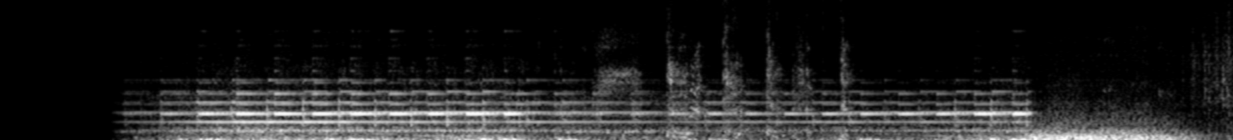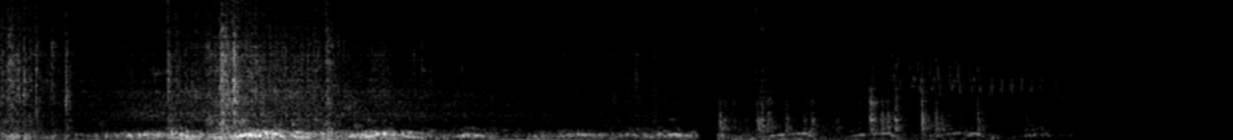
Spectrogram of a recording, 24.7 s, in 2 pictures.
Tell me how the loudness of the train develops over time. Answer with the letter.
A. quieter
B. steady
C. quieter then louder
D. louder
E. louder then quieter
C.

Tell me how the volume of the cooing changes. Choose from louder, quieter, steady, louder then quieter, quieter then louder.
louder then quieter.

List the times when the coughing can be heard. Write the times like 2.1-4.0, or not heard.
5.9-8.6.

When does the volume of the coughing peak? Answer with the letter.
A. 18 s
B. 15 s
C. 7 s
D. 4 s
C.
